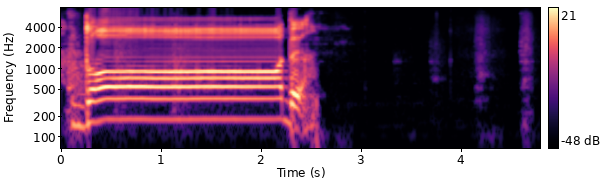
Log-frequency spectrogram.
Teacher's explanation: اس کو آپ نے موٹی آواز کے ساتھ پڑھنا ہے کیونکہ یہ بھی انہی 7 موٹے پڑھے جانے والے حروف میں سے ہے، حروف مستعلیہ میں سے ہے۔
